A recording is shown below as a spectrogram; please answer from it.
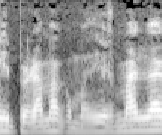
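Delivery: plain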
